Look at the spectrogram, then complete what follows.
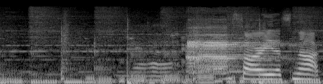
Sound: buzzer sound

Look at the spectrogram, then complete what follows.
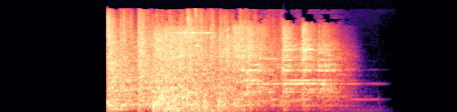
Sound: metal crashing

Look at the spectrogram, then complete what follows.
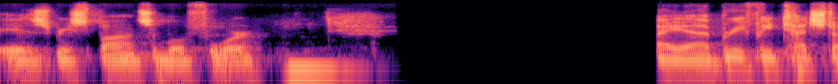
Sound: pause

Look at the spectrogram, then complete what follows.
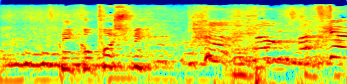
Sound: audio whistling; grunts; panting

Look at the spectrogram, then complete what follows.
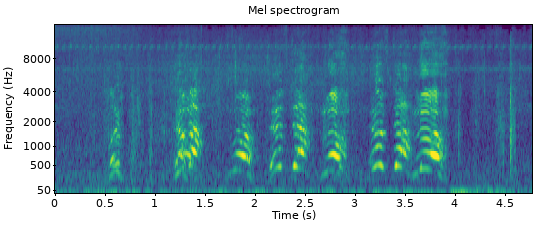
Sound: speaking foreign language

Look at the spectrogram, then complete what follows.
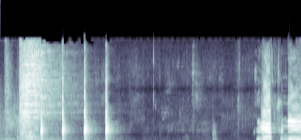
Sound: gavel bangs

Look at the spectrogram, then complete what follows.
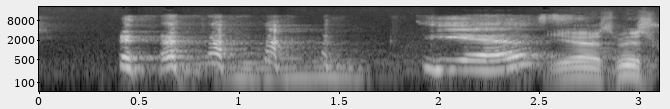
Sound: laughs

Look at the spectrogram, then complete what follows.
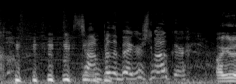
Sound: laughs

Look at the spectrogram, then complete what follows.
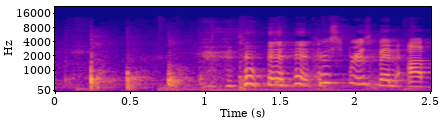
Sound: laughing

